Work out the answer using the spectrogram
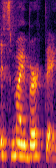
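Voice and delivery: soft, muttered, half-swallowed words under the breath. Retelling how a book character revealed her birthday: mumbling a retold line.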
